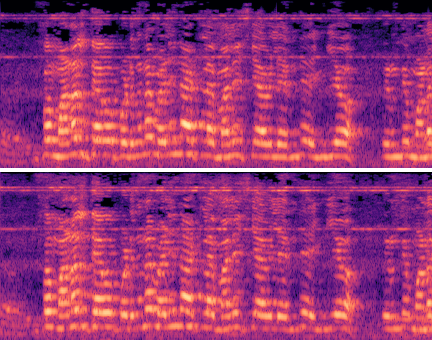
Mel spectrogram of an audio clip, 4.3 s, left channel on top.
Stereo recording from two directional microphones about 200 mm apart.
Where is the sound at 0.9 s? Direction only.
15° right (ahead or behind).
